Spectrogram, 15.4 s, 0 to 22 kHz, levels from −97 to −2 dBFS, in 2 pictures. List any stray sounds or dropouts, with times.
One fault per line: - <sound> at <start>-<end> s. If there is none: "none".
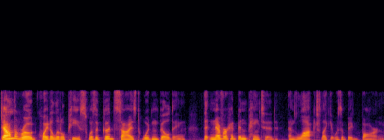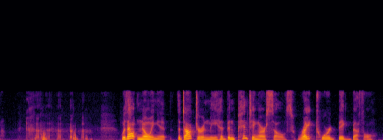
- laugh at 8.2-9.6 s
